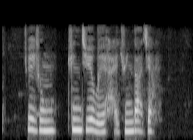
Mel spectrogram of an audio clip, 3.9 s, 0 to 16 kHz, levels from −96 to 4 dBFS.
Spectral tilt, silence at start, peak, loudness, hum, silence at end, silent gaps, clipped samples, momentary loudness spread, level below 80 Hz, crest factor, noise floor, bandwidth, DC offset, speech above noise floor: -3 dB/octave; 0.5 s; -4 dBFS; -19 LUFS; none; 0.75 s; none; under 0.1%; 10 LU; -66 dBFS; 16 dB; -67 dBFS; 8 kHz; under 0.1%; 49 dB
